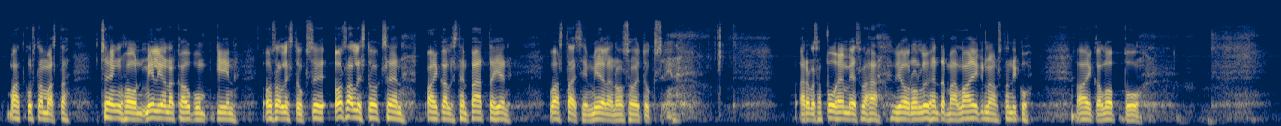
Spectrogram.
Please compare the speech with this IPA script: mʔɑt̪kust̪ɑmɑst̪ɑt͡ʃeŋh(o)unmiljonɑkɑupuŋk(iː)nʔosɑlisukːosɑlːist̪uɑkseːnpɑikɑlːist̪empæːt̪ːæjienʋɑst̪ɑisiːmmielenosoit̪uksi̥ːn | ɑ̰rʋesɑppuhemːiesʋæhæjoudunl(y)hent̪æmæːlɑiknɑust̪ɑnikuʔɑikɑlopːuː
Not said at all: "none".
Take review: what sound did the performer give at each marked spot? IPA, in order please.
o, iː, y

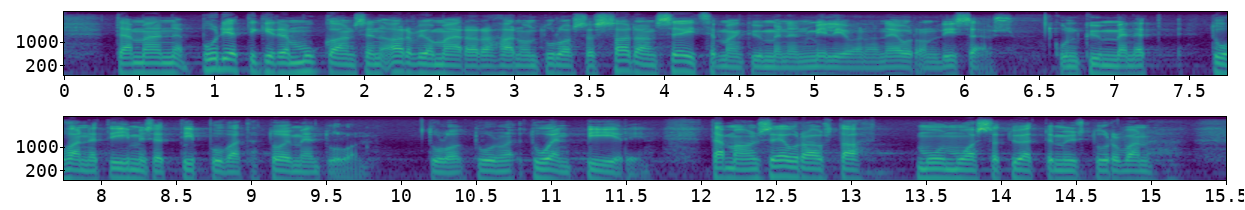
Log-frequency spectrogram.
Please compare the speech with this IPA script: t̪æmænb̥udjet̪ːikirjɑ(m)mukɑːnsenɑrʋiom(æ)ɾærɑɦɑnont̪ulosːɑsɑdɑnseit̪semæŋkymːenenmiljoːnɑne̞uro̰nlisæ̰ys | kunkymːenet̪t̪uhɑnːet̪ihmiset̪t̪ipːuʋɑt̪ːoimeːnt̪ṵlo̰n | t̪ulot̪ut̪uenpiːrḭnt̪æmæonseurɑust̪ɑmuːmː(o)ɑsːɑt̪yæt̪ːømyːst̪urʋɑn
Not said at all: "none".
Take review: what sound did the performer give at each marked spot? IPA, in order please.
m, æː, u

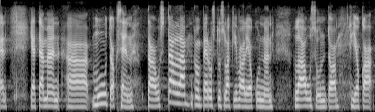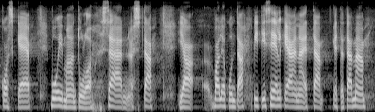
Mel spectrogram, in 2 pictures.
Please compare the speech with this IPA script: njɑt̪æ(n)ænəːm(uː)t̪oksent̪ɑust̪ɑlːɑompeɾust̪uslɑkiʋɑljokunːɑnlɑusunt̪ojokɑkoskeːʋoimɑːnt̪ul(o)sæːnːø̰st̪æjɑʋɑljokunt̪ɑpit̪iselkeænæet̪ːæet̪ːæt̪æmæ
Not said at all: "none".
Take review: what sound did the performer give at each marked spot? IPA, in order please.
m, uː, o

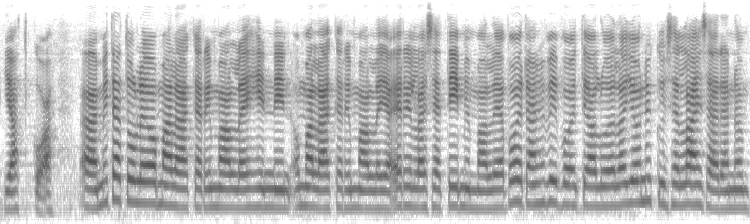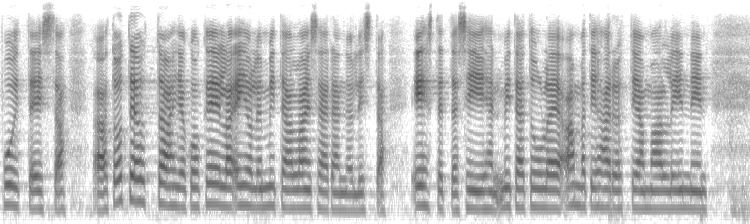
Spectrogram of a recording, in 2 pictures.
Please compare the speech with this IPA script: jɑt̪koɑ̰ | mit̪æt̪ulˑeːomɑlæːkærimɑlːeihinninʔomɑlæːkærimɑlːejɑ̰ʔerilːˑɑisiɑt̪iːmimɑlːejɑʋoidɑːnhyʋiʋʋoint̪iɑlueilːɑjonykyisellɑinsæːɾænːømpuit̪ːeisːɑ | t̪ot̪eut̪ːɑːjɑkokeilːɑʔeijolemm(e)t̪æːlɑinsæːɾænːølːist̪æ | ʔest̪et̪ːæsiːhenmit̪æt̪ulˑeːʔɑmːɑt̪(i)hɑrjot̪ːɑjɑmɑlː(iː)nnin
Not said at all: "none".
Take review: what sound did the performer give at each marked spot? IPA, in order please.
i, i, iː

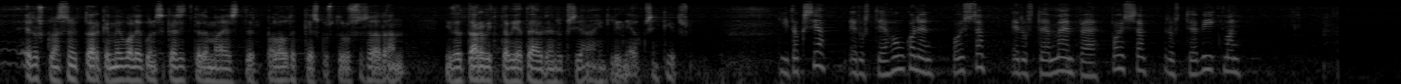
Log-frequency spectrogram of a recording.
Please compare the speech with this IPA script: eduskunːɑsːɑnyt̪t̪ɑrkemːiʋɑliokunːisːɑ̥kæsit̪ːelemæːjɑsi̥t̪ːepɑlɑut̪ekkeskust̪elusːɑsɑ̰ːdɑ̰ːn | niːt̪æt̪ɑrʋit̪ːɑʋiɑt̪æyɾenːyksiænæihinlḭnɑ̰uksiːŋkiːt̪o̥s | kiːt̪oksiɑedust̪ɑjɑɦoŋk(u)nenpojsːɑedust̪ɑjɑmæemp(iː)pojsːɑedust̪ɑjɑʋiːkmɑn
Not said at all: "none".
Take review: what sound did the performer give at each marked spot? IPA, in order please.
o, æː

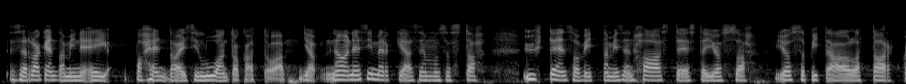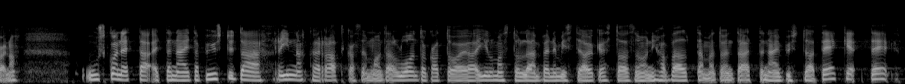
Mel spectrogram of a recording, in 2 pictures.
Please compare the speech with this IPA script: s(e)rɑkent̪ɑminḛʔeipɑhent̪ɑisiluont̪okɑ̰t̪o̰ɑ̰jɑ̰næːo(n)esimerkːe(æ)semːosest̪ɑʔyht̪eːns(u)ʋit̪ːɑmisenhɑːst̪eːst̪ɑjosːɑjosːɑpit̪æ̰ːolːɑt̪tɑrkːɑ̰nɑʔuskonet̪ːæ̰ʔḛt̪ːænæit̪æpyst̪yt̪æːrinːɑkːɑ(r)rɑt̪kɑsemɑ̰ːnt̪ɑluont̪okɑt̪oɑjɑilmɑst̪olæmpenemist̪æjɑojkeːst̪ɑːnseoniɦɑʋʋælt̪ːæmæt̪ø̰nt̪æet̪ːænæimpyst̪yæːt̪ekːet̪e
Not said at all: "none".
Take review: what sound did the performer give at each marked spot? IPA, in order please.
e, n, æ, o, r

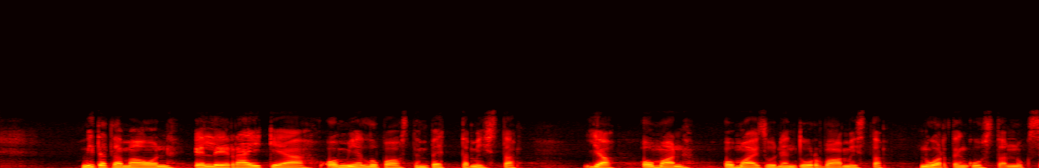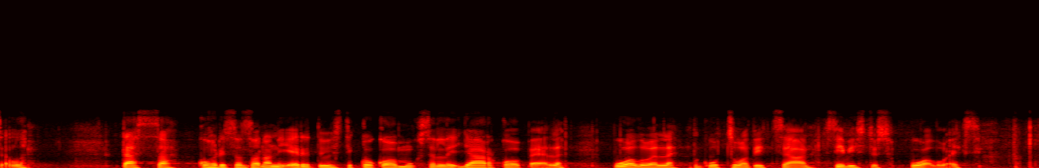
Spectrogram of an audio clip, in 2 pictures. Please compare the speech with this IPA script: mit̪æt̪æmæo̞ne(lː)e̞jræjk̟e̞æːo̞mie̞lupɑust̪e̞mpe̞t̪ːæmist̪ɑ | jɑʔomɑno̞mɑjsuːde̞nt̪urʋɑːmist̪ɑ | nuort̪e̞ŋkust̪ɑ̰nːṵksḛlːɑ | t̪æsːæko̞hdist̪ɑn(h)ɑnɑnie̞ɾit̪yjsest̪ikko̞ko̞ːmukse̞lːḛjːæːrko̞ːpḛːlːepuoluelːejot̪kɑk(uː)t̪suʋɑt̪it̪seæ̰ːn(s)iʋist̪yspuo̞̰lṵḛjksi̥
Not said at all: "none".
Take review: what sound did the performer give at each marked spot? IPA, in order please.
lː, s, u, s

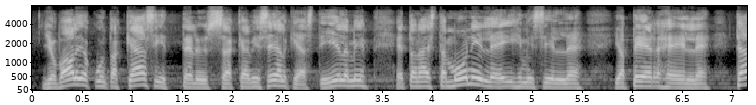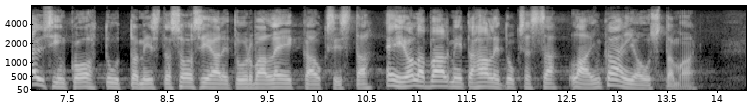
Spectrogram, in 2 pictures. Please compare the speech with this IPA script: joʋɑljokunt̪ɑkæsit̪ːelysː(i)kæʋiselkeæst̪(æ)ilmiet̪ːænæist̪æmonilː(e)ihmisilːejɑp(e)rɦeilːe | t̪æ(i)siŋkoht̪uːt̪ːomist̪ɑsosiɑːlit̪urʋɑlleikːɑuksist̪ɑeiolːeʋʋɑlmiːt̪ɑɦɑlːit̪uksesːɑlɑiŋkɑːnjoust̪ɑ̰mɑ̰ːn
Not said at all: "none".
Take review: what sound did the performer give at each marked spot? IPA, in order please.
æ, i, e, e, y

